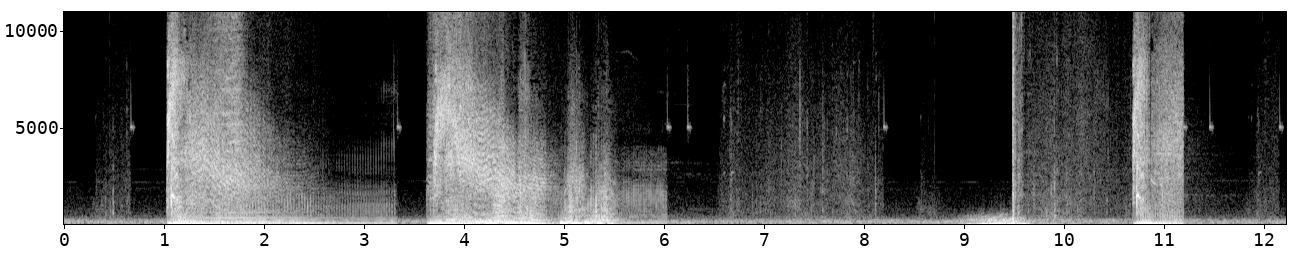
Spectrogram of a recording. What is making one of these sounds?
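A lightsaber ignites with a loud crackling hum.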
